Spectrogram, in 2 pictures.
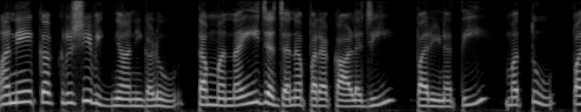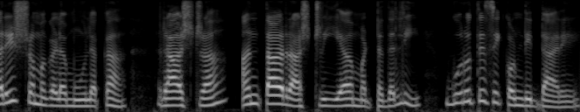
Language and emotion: Kannada, neutral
